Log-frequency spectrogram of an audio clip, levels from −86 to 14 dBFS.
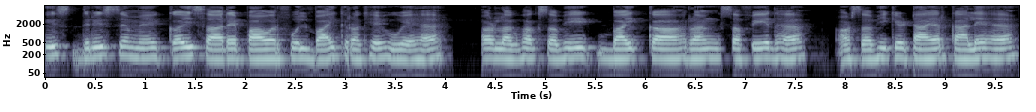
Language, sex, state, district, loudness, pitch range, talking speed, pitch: Hindi, male, Jharkhand, Garhwa, -15 LUFS, 150-165 Hz, 150 wpm, 155 Hz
